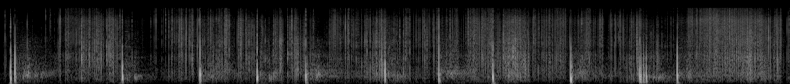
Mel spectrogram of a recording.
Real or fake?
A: fake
